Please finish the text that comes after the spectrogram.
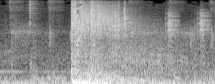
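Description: A loud gunshot blast from the video game Hitman: Blood Money erupts abruptly after a quiet stretch, followed by a long noisy decay and rumbling tail.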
